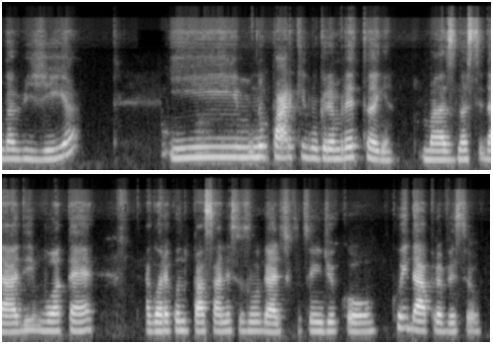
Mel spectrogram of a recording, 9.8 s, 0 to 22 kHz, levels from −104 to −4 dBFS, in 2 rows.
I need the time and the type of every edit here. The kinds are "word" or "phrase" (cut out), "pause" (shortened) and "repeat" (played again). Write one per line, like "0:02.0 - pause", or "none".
none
